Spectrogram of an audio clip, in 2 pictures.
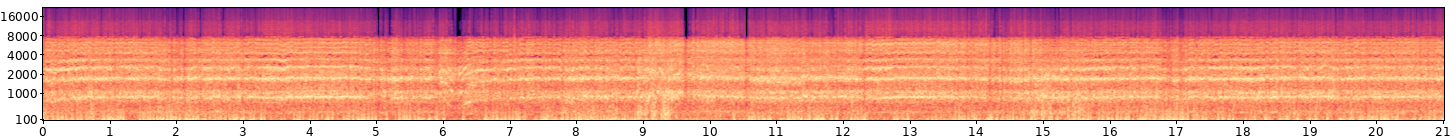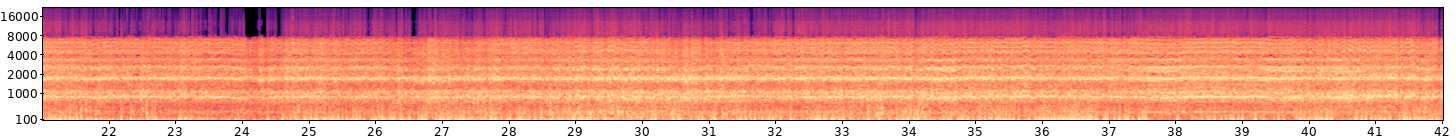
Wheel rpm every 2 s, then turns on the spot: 210, 230, 220, 190, 240, 230, 230, 220, 220, 230, 230, 240, 230, 220, 230, 230, 230, 230, 230, 230, 220.
none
